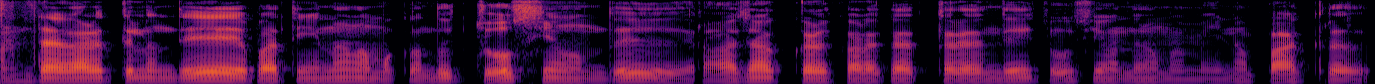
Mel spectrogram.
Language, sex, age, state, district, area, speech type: Tamil, male, 18-30, Tamil Nadu, Thanjavur, rural, spontaneous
